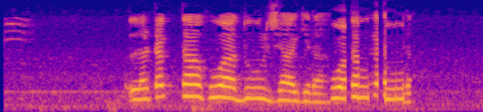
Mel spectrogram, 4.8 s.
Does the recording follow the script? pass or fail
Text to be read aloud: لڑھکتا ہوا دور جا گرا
fail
